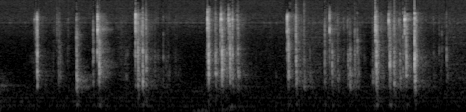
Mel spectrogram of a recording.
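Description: Keys tapped on a computer keyboard during coding at an AI hackathon, in quick irregular bursts of crisp clicks separated by short pauses, close and fairly quiet with no voices.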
